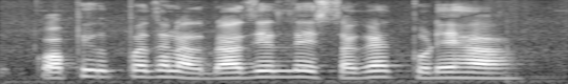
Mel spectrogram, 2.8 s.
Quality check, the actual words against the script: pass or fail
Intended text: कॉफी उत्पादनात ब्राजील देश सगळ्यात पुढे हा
pass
